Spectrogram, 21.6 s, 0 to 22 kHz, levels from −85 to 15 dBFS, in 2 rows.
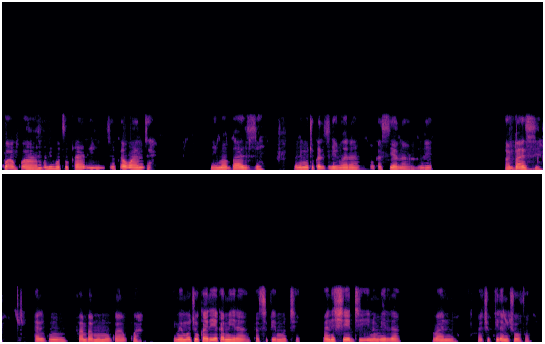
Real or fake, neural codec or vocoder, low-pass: fake; vocoder, 22.05 kHz, 80 mel bands, WaveNeXt; 7.2 kHz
